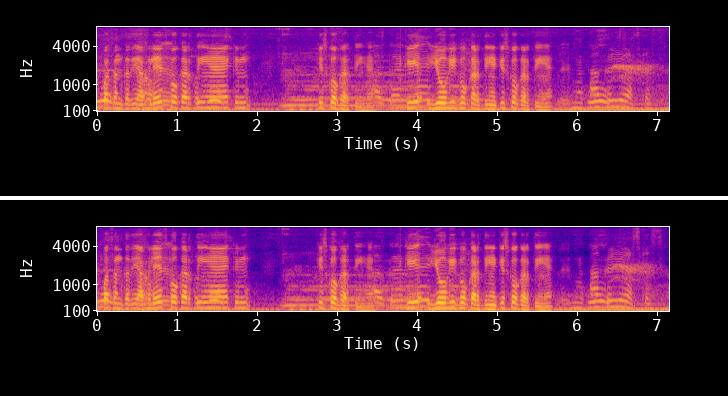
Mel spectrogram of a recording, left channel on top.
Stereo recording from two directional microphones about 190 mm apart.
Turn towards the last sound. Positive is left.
turn(degrees=-30)  # may be behind; listen again after turning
